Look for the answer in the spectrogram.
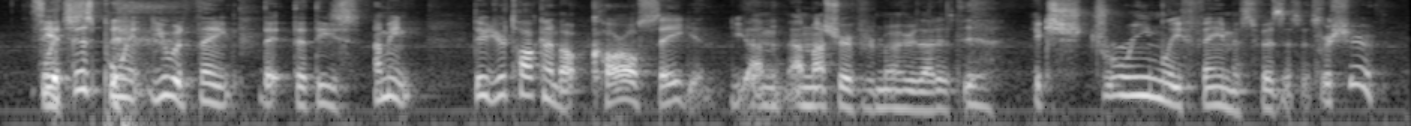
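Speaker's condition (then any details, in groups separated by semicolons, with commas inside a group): No condition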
